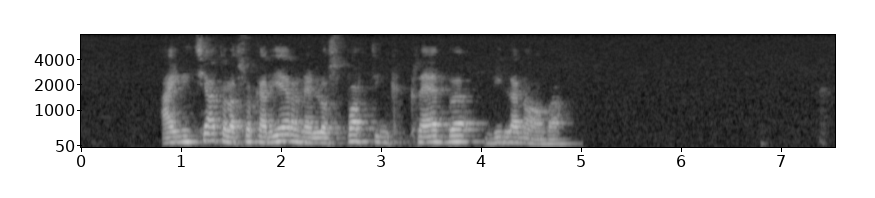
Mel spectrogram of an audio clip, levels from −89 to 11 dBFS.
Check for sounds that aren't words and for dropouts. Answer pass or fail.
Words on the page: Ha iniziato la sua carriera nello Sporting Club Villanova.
pass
